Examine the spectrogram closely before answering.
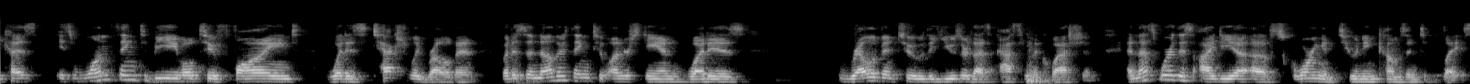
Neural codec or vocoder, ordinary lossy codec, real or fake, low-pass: none; MP3, 64 kbps; real; 7.2 kHz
